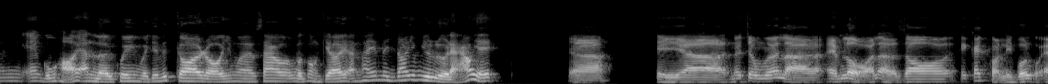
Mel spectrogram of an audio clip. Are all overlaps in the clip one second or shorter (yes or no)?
yes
